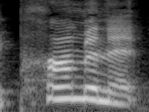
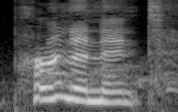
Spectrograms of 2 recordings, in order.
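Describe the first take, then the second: First: Said in the usual way. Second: Permanent said as "pernanent", n for m; childhood friend's mispronunciation. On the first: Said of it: "could never say permanent". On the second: Retold or imitated. Imitating best friend who couldn't say it, mispronounced. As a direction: swap the m in permanent for an n. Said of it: "She always said it like".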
